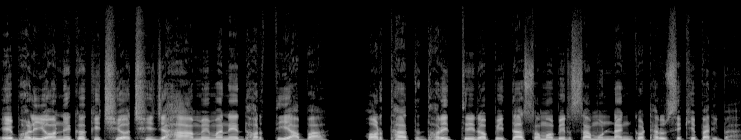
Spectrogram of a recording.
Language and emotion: Odia, neutral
